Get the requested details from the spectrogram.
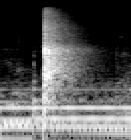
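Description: A single loud hand clap cracks out sharply, then fades over a fraction of a second, with a steady low hum running underneath throughout.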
